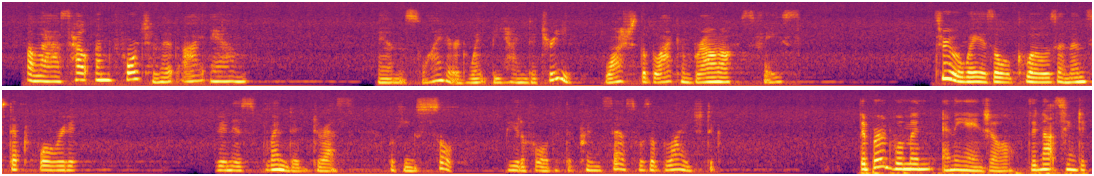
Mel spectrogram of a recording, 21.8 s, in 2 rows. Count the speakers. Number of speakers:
one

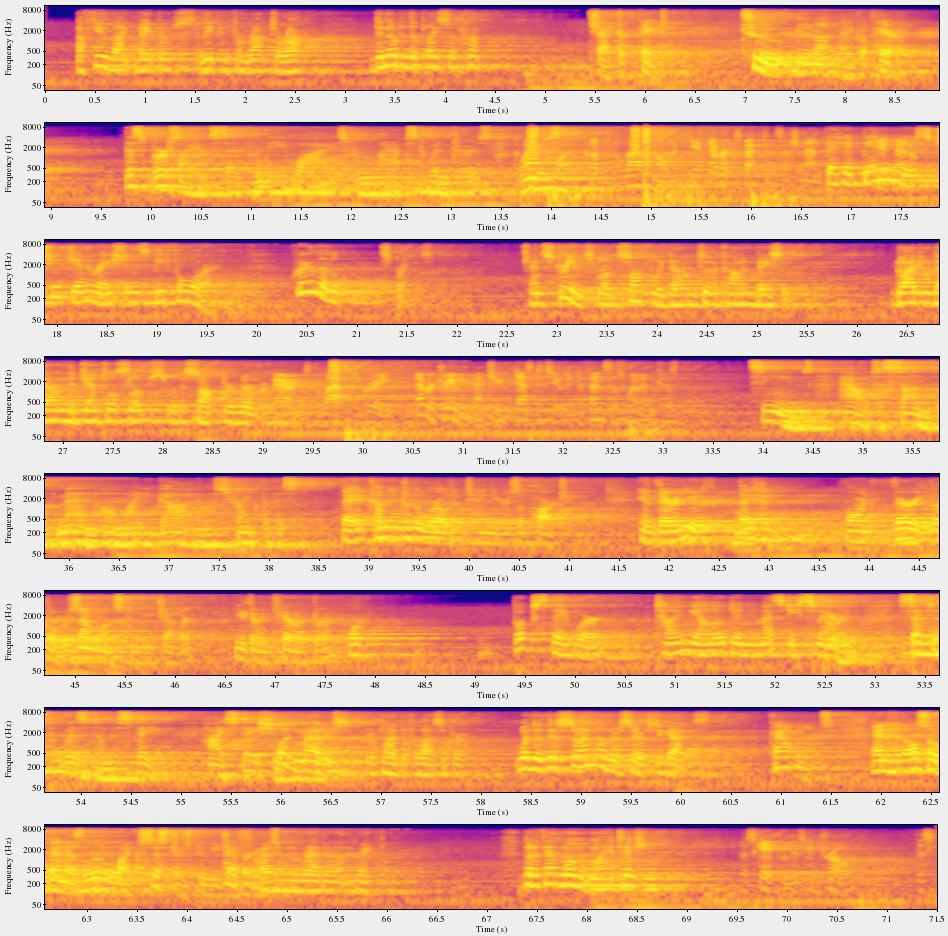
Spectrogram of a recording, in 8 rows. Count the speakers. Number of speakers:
five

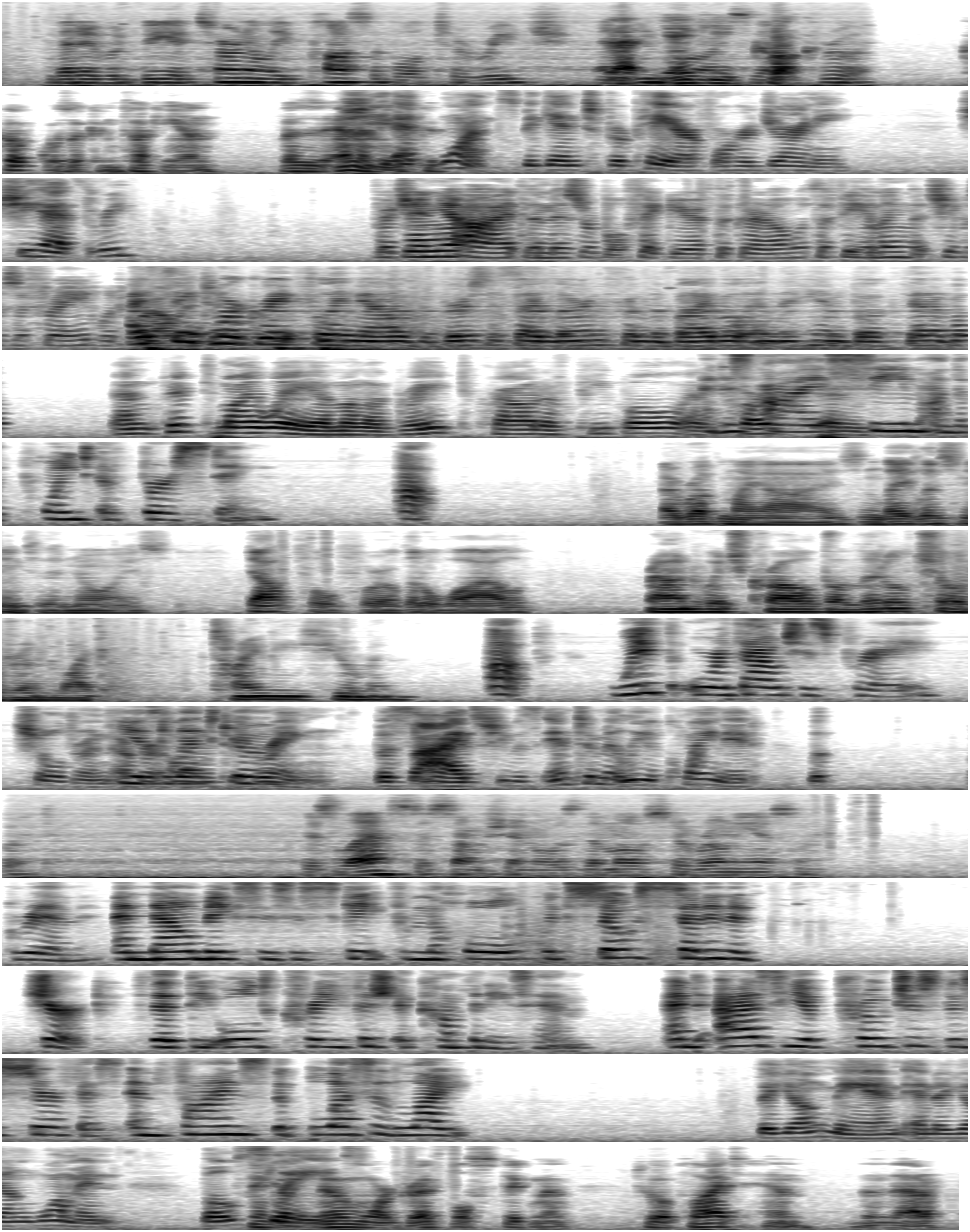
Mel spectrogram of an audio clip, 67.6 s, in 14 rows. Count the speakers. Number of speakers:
nine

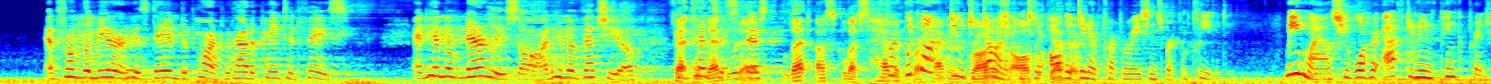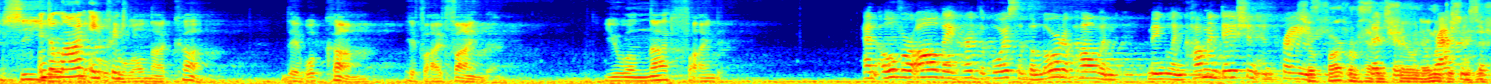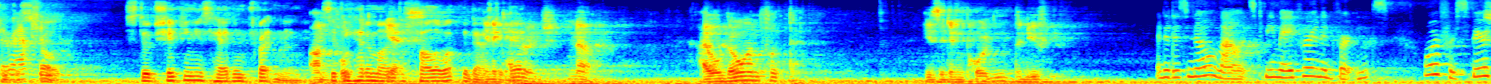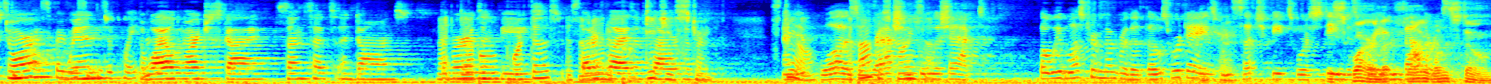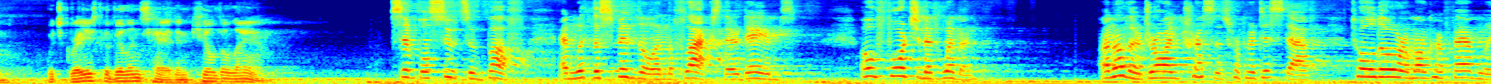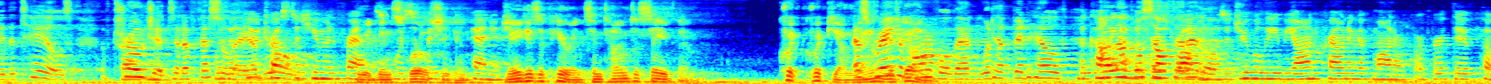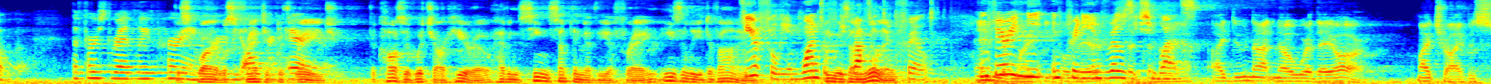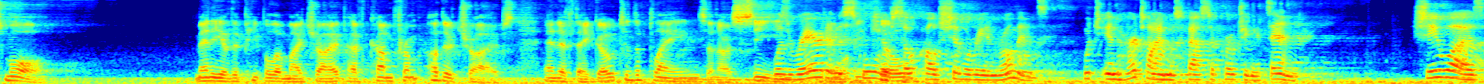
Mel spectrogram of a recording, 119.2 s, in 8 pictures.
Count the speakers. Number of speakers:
ten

